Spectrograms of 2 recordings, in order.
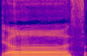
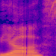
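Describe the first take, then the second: First: The word is said as an excited, drawn-out exclamation. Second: The word is said plainly, as a place name. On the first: It expresses enthusiastic approval. "like the keen queer person saying Yass" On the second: It names a town. "it's not like that, but very similar"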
